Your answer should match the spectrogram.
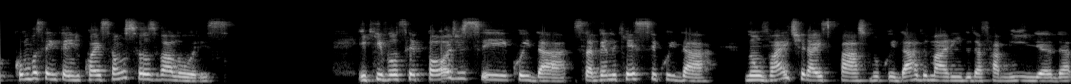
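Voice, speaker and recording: A woman in her thirties speaks as a podcast guest at a mid pitch, explaining things in a measured, steady way. The sound is somewhat dull and lo-fi. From Espírito Santo, Brazil. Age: 30s. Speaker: guest, personal trainer. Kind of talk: podcast interview.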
